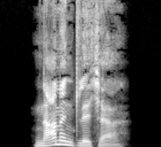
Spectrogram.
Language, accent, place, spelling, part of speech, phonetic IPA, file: German, Germany, Berlin, namentlicher, adjective, [ˈnaːməntlɪçɐ], De-namentlicher.ogg
- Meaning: inflection of namentlich: 1. strong/mixed nominative masculine singular 2. strong genitive/dative feminine singular 3. strong genitive plural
